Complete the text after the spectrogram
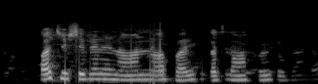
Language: Swahili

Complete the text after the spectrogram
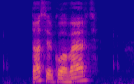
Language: Latvian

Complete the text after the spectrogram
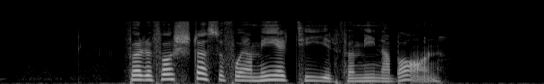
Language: Swedish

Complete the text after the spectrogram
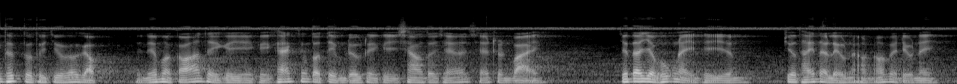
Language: Vietnamese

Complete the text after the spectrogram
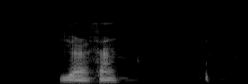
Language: Chinese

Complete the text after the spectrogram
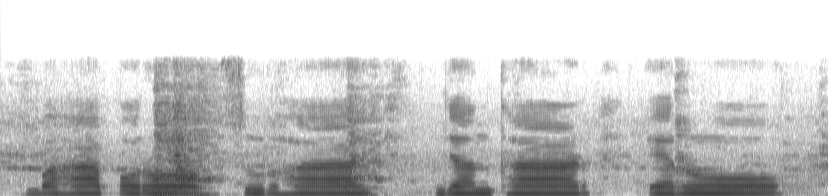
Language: Santali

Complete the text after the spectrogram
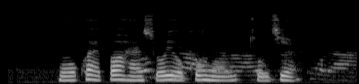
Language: Chinese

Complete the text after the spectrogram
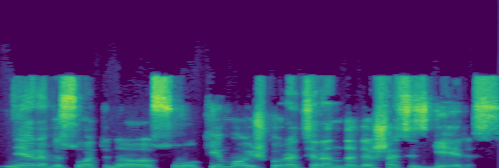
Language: Lithuanian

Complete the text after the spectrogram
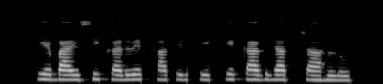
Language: Magahi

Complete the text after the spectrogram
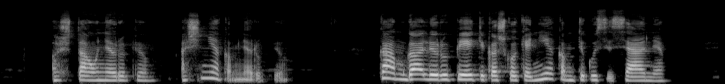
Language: Lithuanian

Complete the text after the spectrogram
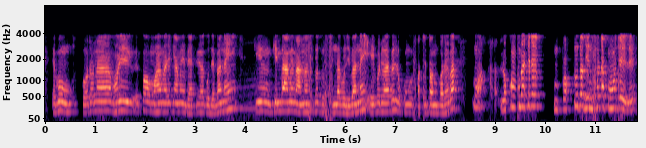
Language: Odia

